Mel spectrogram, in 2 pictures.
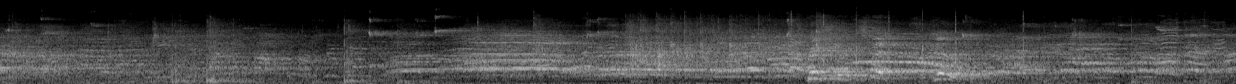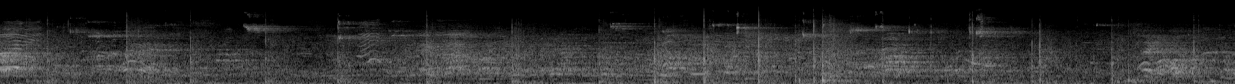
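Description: Sneakers squeak sharply on a wooden court.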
